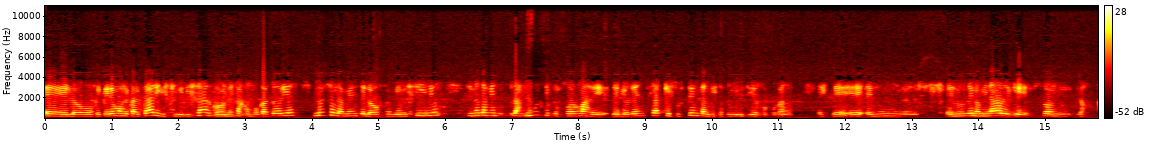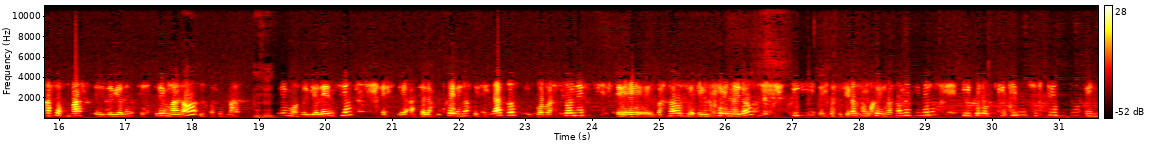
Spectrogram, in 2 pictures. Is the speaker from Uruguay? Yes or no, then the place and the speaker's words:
yes; Uruguay; la coordinadora que venimos del Uruguay.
